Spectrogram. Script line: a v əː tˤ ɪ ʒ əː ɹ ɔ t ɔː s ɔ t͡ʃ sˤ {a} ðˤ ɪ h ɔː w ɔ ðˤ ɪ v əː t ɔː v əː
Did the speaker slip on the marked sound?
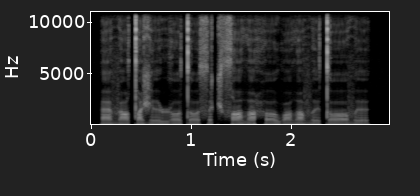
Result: no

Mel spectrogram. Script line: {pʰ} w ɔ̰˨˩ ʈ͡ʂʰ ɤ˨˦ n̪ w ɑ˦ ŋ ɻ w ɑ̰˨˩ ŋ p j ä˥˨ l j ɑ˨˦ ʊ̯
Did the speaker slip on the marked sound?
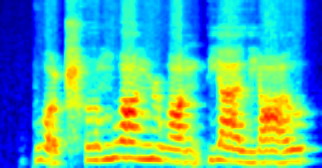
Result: yes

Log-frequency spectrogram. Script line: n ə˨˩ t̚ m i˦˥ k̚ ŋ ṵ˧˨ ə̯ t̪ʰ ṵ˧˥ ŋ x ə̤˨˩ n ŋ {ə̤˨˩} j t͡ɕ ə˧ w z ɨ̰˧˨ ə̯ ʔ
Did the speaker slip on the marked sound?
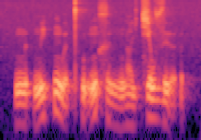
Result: yes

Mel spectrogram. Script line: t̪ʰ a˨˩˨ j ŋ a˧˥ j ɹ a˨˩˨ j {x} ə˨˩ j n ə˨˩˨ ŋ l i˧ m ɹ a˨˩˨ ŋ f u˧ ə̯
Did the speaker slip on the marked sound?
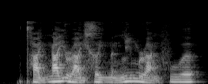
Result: no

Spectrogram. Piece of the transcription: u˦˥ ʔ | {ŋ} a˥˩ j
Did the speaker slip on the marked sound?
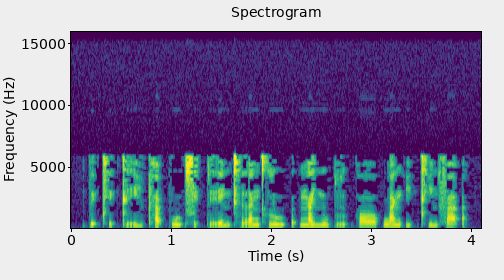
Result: no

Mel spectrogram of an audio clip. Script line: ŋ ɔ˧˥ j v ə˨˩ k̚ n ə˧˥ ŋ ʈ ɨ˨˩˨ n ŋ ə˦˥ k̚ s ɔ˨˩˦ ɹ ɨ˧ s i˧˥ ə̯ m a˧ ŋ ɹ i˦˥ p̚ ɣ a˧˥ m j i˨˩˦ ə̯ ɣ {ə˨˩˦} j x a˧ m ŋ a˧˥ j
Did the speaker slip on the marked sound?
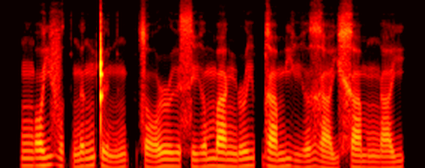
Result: yes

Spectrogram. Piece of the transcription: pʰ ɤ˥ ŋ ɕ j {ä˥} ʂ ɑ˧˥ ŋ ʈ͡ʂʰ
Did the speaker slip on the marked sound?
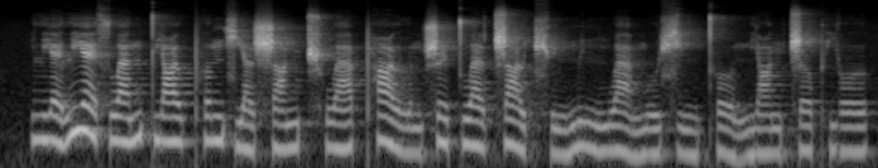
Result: yes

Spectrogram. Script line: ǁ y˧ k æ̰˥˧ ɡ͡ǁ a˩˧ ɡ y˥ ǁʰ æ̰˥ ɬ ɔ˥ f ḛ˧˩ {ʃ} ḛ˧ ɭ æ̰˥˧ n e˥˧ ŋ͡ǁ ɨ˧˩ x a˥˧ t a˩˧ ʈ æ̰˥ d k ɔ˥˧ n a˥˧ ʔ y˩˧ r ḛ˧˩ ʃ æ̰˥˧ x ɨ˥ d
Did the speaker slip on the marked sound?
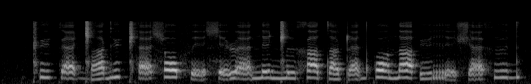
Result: yes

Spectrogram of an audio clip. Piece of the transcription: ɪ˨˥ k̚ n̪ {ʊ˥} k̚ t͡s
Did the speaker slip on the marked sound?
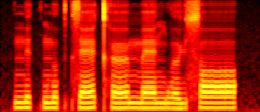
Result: yes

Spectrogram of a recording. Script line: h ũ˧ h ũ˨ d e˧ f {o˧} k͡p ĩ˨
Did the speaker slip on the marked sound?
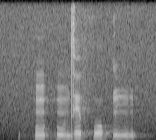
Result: no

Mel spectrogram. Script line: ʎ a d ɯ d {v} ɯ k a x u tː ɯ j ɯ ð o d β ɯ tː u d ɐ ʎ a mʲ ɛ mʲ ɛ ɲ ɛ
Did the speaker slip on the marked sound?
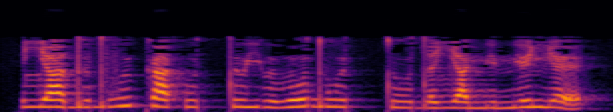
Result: no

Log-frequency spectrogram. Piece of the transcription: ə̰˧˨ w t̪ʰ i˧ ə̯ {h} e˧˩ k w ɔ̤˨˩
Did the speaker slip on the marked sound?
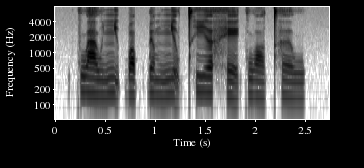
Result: no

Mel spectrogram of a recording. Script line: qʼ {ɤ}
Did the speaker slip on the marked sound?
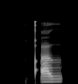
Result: yes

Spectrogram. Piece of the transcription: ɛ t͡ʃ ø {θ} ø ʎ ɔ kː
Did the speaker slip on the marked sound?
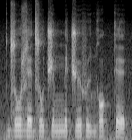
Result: yes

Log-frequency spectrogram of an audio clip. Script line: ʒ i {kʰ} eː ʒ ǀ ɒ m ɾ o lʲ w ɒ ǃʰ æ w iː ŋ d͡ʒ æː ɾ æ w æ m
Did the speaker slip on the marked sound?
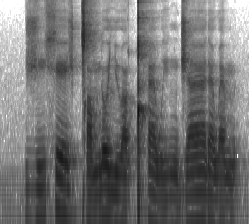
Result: yes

